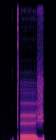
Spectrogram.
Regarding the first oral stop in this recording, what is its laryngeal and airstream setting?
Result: ejective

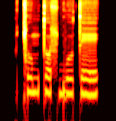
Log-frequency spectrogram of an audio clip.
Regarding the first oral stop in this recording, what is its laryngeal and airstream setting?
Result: click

